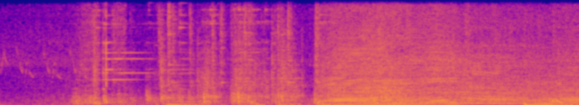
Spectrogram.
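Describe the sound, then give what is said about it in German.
A few clattering knocks, then a small moped engine roars and holds a loud, buzzing drone as it pulls away carrying a passenger on the back, with its pitch shifting near the end. “Man packt sich das Mädel hinten auf sein Moped und fährt der Infanterie sozusagen hinterher”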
